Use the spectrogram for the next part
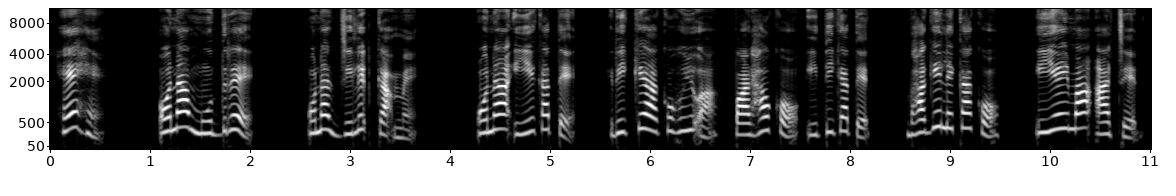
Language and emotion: Santali, neutral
